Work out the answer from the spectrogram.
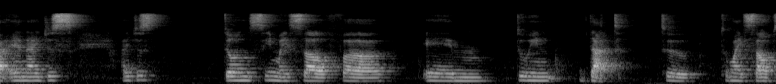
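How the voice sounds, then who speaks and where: A woman from Bolivia answering interview questions reflectively, pausing often with hesitant fillers. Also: lowish voice, echoey room, a little hiss or hum.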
